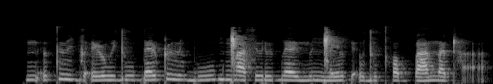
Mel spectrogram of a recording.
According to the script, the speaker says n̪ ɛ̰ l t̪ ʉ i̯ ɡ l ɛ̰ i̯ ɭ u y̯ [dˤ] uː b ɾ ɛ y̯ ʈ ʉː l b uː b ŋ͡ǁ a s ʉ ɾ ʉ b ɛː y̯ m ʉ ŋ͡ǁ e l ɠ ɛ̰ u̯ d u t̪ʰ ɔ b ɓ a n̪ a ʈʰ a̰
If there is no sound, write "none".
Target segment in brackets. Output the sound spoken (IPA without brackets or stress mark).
d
